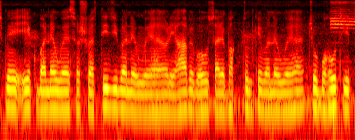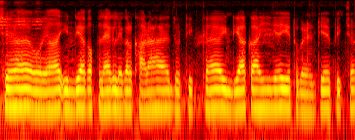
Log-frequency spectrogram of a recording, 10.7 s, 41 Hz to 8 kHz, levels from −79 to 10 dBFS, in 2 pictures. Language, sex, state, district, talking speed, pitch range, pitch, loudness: Hindi, male, Bihar, Sitamarhi, 260 wpm, 125-135 Hz, 130 Hz, -17 LUFS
